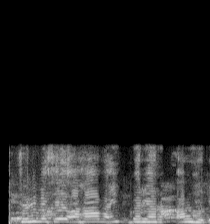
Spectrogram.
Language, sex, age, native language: Icelandic, male, 13, Icelandic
